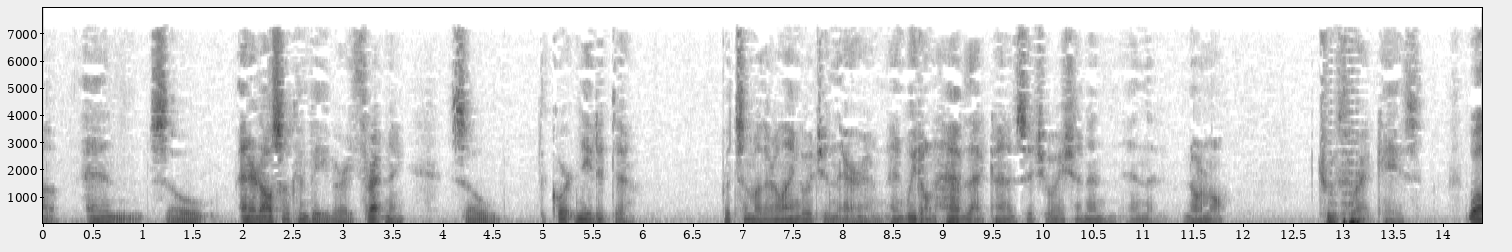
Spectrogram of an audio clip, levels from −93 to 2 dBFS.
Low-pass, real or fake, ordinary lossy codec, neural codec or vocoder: 7.2 kHz; real; MP3, 32 kbps; none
